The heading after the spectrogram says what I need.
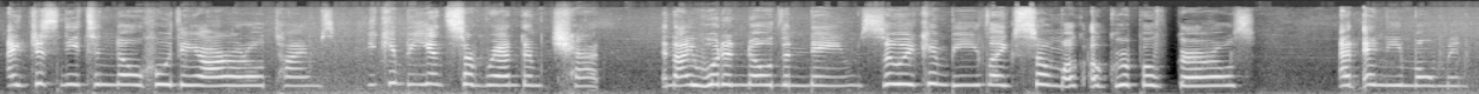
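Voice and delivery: high whiny mock girlfriend. Mocking the jealous girlfriend's demands in a high whiny voice. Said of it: "she would say".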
